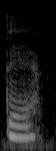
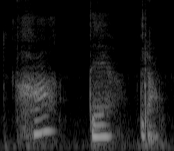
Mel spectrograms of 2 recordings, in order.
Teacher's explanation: It's written det, but we don't pronounce the T.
